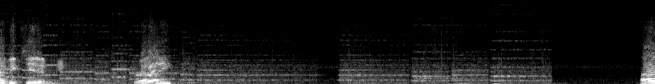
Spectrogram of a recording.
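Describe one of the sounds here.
Soft video game music plays.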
